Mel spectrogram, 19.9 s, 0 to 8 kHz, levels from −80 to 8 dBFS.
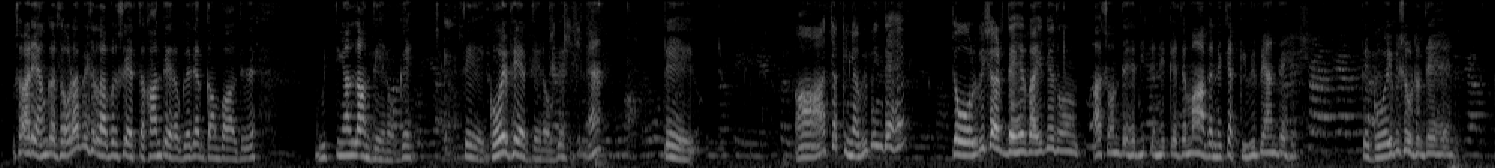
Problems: none marked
